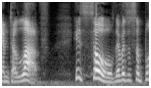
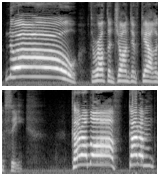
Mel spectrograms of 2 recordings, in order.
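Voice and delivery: higher, louder frenzied chanting; mob shouting; 6 semitones higher, 7 dB louder, slower than usual. Acted. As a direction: scream it like a lynch mob. Mob screams for punishment.

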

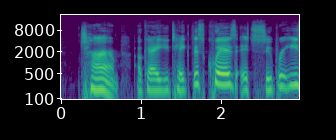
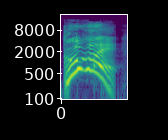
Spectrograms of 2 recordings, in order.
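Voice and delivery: sudden high shout, much louder; mock yell; 11 dB louder, much faster than usual. Telling boyfriend to just search it, loud high yell. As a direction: bark the order at him, way up high. Snapping at Jared in story.

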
